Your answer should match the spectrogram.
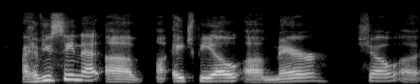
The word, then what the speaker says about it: Peduto: Mayor of something or other, but not mayor. But although Mayor Peduto does like his title to be pronounced mayor, but that's just a coincidence.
